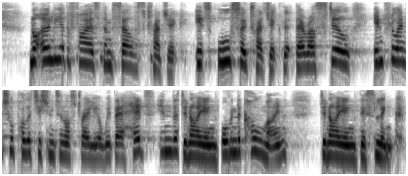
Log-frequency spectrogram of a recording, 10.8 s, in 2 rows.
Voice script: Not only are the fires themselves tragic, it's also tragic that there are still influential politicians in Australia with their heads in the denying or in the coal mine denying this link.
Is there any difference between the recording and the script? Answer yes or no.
no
